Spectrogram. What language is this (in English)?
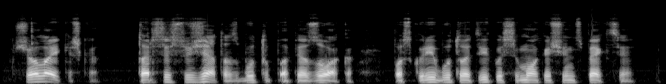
Lithuanian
